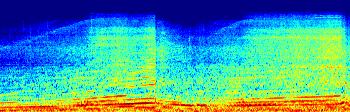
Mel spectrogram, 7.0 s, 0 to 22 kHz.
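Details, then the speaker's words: Single-turbo Audi B5 S4 on Haltech, new tune near max on 93 pump gas, two hard pulls: pitch climbs, drops at each shift, top end flattens as boost tapers; boost oscillation from an exhaust leak at the wastegate inlet, easily fixable. "it sounds like when the car is like up in the higher end of the RPM, it sounds like the boost is like tapering, and it's basically some boost oscillation which is going on."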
